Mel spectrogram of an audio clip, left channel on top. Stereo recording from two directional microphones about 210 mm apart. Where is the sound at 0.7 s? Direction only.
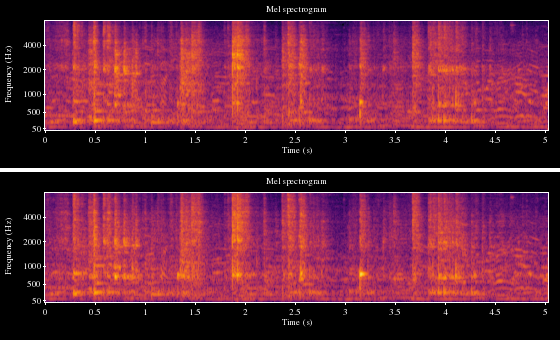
45° right (ahead or behind).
